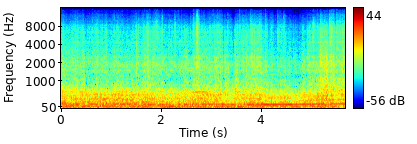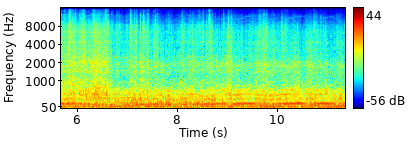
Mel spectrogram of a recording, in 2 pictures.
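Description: Mercedes-Benz 190 Diesel's engine heard from inside the cabin, driven hard at rally pace: its pitch climbs and drops back in steps as it pulls through the gears. Gravel and tyre rumble run underneath, with a burst of stones clattering against the car around the middle.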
